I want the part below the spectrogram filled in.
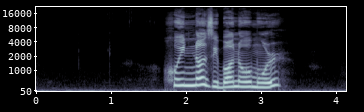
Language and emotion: Assamese, neutral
